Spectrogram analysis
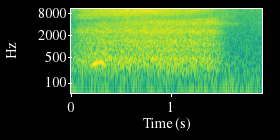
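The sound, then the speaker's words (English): One slow, deep breath drawn in, a soft and steady airy hiss lasting about one and a half seconds before it tapers off, faint and alone. “And start to come out of this body scan with one big deep breath. Deep breath in.”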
